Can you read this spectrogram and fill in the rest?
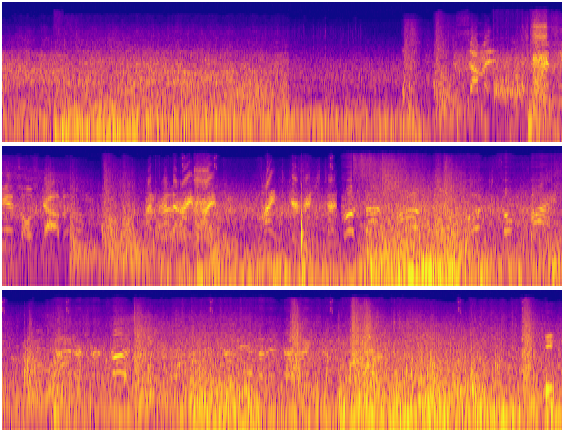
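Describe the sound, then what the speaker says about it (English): Bombing strike explosions in the video game WARNO come as repeated heavy booms and rumbling blasts over continuous battle noise, loud and dense, with someone talking throughout. "Good bombing strike."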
